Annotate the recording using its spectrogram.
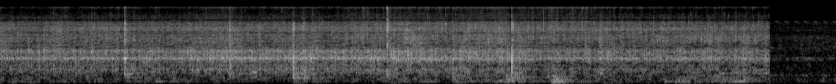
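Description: Chicken pieces and onion sizzling in hot oil in a wok, with a spatula stirring and knocking against the pan in several sharp clicks. The sizzle cuts off abruptly near the end.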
